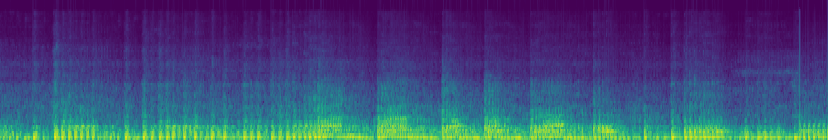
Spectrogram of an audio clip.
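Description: Yamaha Aerox scooter engine revving up close, loud rising and falling throttle blips with a raspy exhaust note and mechanical clatter, no talking.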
